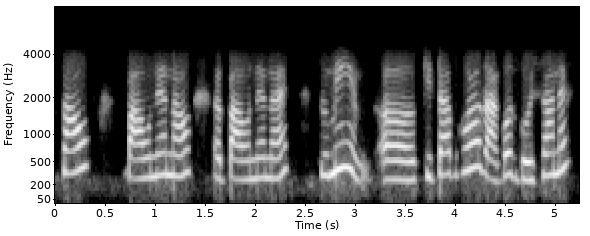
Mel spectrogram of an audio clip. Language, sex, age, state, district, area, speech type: Assamese, female, 18-30, Assam, Kamrup Metropolitan, urban, conversation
